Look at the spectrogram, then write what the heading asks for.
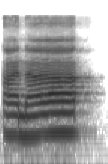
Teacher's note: انا پر وقف آپ کریں گے تو آپ الف کو واضح کریں گے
